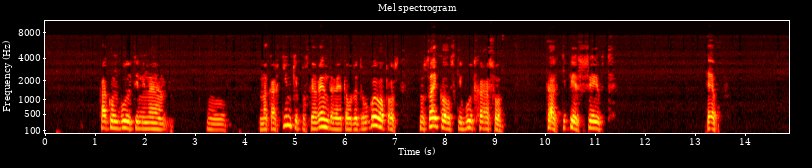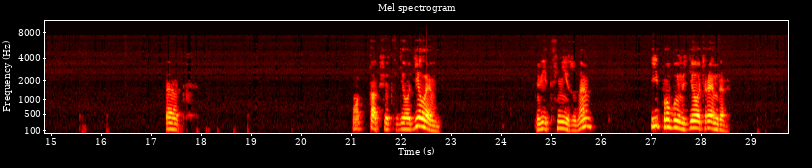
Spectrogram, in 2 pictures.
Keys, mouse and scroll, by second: 13.3 shift+f, 28.2-29.7 drag.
